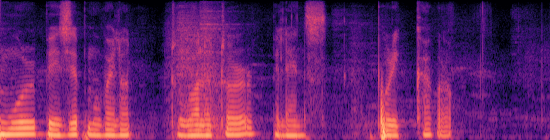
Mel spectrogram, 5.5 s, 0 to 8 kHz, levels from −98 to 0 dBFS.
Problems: background sounds at intervals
